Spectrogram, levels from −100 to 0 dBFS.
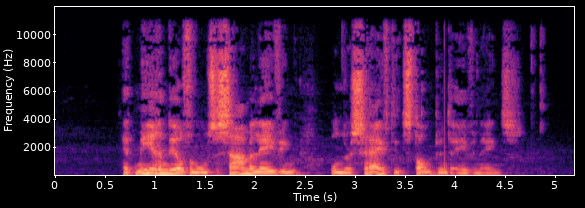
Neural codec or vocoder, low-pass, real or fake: none; 10.8 kHz; real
